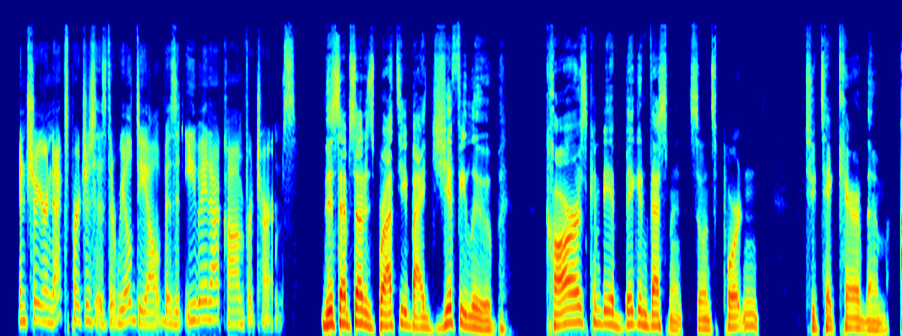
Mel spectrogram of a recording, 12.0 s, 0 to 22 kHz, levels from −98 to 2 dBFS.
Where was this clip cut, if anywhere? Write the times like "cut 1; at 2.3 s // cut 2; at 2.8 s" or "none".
cut 1; at 4.0 s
